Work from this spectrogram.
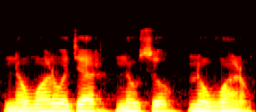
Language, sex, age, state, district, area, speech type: Gujarati, male, 30-45, Gujarat, Anand, urban, spontaneous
